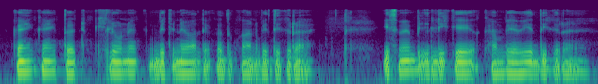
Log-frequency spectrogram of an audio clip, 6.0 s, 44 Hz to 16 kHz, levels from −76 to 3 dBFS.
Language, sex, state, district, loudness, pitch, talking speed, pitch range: Hindi, male, Jharkhand, Ranchi, -20 LUFS, 110 Hz, 200 wpm, 105-115 Hz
